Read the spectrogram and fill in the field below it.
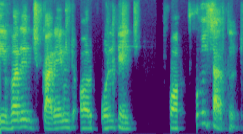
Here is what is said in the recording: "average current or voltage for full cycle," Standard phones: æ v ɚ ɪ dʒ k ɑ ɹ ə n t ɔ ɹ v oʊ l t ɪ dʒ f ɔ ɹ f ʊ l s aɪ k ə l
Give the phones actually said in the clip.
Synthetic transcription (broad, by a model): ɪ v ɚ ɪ dʒ k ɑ ɹ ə n t ɔ ɹ b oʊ l t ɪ dʒ f ɔ ɹ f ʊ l s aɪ k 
